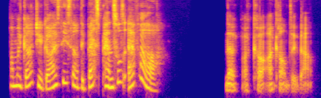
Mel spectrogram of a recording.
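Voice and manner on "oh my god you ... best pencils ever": fake enthusiasm, much higher and faster. Mocking the overexcited tone of sponsored content, fake enthusiasm. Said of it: "the faux enthusiasm of".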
